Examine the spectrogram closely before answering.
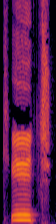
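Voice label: "kiichi" nominative, Archi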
